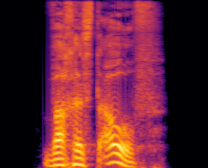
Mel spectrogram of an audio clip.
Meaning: second-person singular subjunctive I of aufwachen
- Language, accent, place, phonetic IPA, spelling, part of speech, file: German, Germany, Berlin, [ˌvaxəst ˈaʊ̯f], wachest auf, verb, De-wachest auf.ogg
